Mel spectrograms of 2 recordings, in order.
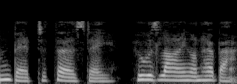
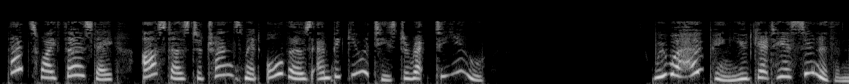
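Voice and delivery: much higher, odd creature voice; high shape-changer voice; 9 semitones higher than usual. Acted. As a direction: pitch it up as the shifter.

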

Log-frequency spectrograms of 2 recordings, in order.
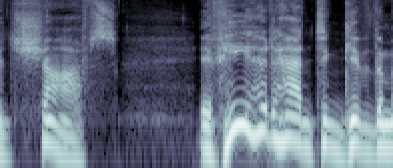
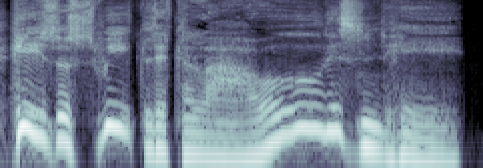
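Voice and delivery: put-on slow, singsong dreamy girl; languid, faraway musing; slower than usual. A narrator's reading. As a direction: let it drift slowly, falling at the end. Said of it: "a dreamy voice".

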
